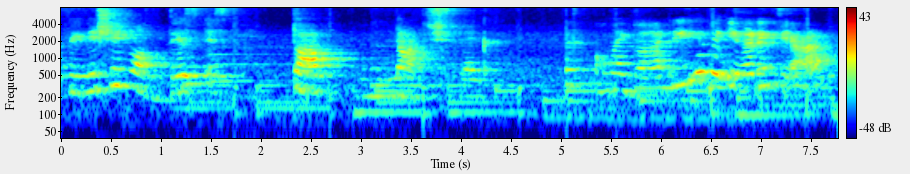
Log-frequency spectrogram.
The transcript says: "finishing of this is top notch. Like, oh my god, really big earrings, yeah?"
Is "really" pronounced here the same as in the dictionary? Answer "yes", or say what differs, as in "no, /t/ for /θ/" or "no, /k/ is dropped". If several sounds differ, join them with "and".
no, /l/ is dropped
